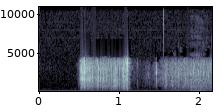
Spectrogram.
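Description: A virtual card deck shuffles in game porting software for Battlegrounds: one quick, papery riffle burst lasting about half a second, followed by a quieter rustle, with no talking.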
